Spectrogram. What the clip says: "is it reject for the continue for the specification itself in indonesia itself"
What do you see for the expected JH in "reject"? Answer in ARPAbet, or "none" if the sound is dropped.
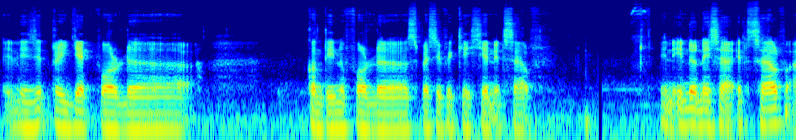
JH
